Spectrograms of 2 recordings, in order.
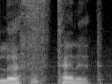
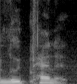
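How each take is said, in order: First: The word is said with an f sound. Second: The word is said without an f sound. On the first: The speaker calls it wrong. "Why has it to be lieutenant" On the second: The speaker calls it right. "Why does the f has to be there? Why can't you say lieutenant?"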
